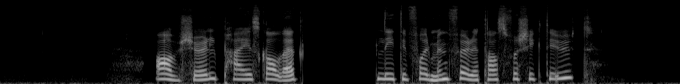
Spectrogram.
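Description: At 3.03 s the speech halts and the clip falls to silence until 3.76 s, a rebuffering stall of roughly 0.73 s. The player exhausted its downloaded audio and paused playback while waiting for more data to arrive. When the sound returns it picks up at exactly the point where it broke off, so no material is skipped or repeated. The gap simply inserts about three quarters of a second of dead air into the speech.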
